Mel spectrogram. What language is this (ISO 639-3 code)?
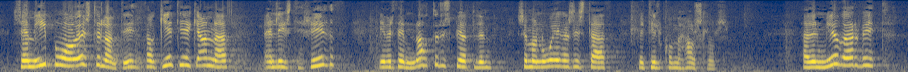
isl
